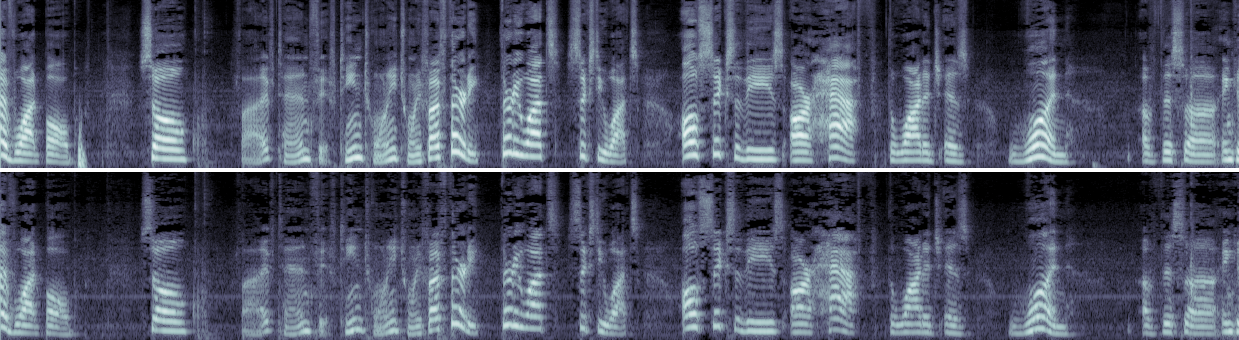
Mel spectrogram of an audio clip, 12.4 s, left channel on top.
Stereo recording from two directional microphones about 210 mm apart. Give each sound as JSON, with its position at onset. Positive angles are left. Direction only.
{"t": 0.0, "sound": "speech", "side_deg": 35}
{"t": 1.5, "sound": "speech", "side_deg": 50}
{"t": 11.3, "sound": "speech", "side_deg": 50}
